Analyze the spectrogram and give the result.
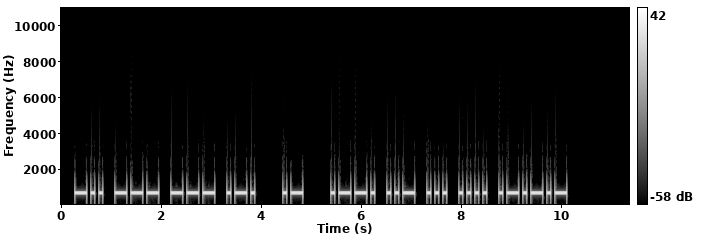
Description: Morse code, heard as a keyed tone, about 15 wpm, 700 Hz. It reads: DOOR A PUSH.
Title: Sentences from Top 1300 Words 15wpm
